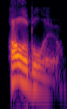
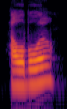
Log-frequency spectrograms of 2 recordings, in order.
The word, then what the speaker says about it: hullabaloo: just you're just mashing the beginning and the end of the word together now say hullabaloo hella below you say hubba hubba yeah it's hullabaloo now hubble i love how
